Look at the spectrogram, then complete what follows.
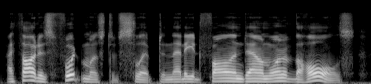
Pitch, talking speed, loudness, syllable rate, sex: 125 Hz, 275 wpm, -16 LUFS, 6.1 syllables/s, male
